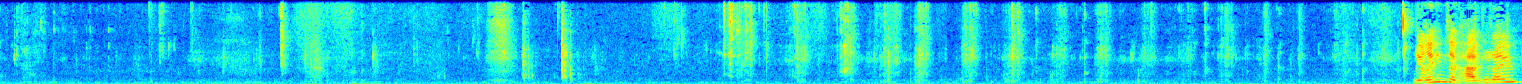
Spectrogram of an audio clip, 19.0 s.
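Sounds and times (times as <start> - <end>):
crispy bacon crunching: 8.3 - 17.7.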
